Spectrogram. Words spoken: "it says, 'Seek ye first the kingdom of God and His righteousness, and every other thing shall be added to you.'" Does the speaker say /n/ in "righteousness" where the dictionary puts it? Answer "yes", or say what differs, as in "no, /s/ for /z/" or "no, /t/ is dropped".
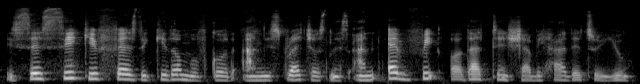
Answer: yes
